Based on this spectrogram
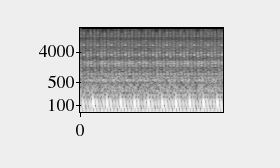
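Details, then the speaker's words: Ford Mondeo 2.0 diesel, 136 hp, automatic dropping into limp mode: after unplugging the valve's electrical connector, even steady low idle knock with the quacking sound gone; valve membrane torn or filter clogged suspected. "Двигун працює рівненько, але пропало квапання."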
